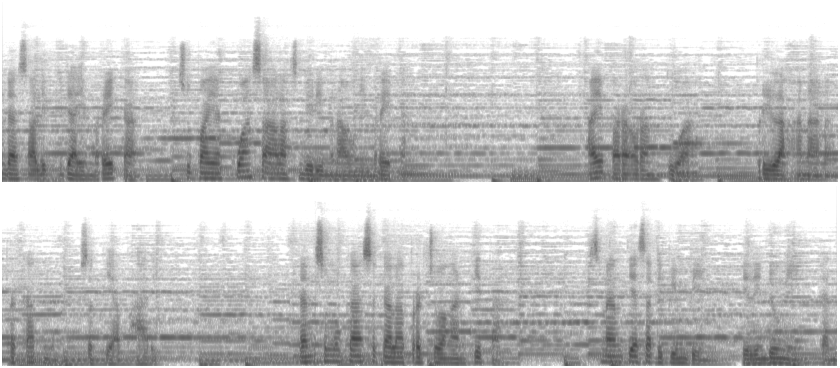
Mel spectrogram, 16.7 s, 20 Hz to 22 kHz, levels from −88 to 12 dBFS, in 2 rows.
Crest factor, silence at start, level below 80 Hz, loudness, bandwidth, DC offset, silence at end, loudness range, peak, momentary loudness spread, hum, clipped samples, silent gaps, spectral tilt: 20 dB; 0 s; -40 dBFS; -25 LUFS; 11 kHz; under 0.1%; 0 s; 3 LU; -4 dBFS; 10 LU; none; under 0.1%; none; -6 dB/octave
